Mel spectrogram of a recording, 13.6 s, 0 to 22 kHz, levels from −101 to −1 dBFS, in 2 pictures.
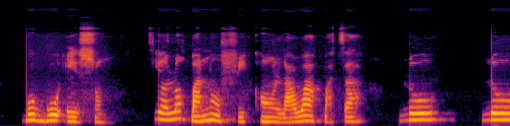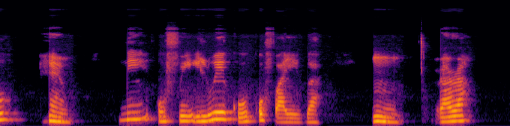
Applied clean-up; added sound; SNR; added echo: none; none; none; none.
